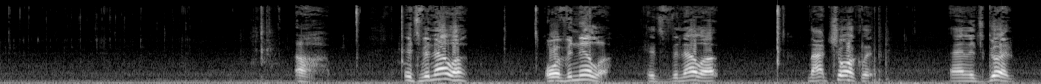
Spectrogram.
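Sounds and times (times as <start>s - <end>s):
sipping a protein drink: 0.0s - 2.0s
speech: 3.0s - 3.3s, 4.0s - 4.8s, 5.4s - 7.2s, 8.1s - 8.9s, 9.5s - 10.2s.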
